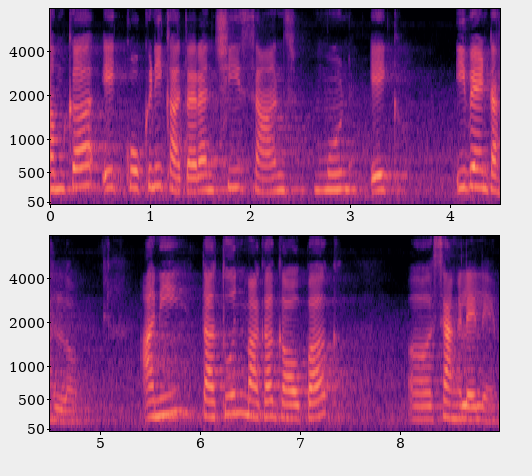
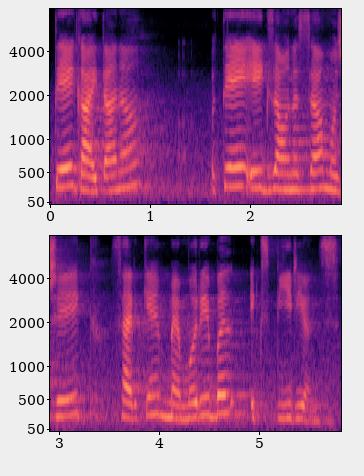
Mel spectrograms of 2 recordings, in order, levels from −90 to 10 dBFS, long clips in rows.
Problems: constant background noise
